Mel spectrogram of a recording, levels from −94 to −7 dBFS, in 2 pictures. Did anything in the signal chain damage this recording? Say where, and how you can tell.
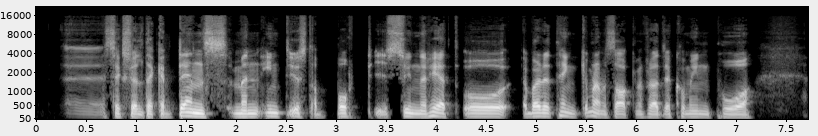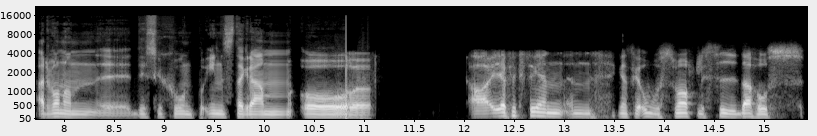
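Yes, in the network path and the receiver's call processing.

At the network and jitter-buffer stage, around 10.09 to 10.25 s there is a call audio freeze, most likely from packets held up in transit so the jitter buffer ran empty. The receiver stretched the last sound for about 121 ms as a fading buzz or hiss rather than silence. When the packets arrived, playback carried on from where it stopped with nothing lost, so the speech after this point sits about 121 ms later than before.

At the codec, a call bitrate drop starts at 10.85 s and lasts to the end. The bandwidth estimate collapsed and the Opus encoder went from 40 kbps to 7 kbps, staying at that floor for about 2.6 s. At that rate it also narrowed the audio band from 20 kHz to 4 kHz, so the speech loses its air and sibilance and turns muffled and rough.

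In the network, a burst of packet loss falls at 10.94 to 11.08 s, just as the bitrate drop begins. About 120 ms of audio never arrived in time. The receiver concealed the hole with 116 ms of synthesized continuation that fades out as it goes. Speech then resumes further along, so the part in between is missing.

At the jitter buffer, a jitter buffer speed-up runs from 14.13 to 14.96 s. Too much audio had built up, so the receiver trimmed short pitch-period slices repeatedly to pull the delay back down, roughly a tenth of a second in total. Playback runs at about 109% speed over that stretch with the pitch unchanged, so the speech sounds briefly hurried.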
